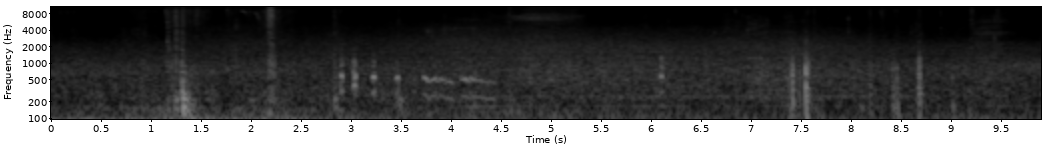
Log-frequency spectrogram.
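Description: Chickens clucking softly in the background over a low rumble in a snowy setting, with scattered knocks and thumps nearby.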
